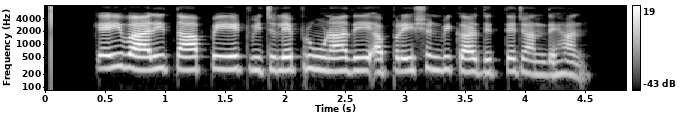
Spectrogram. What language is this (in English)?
Punjabi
